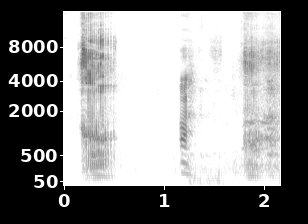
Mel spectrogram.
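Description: A person imitating snoring with the voice: short rough, breathy grunts, three of them with pauses between.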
